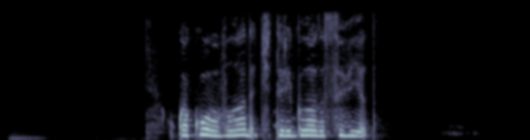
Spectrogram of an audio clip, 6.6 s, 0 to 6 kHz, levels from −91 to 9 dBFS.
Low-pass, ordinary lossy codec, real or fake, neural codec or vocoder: 5.4 kHz; MP3, 48 kbps; fake; codec, 16 kHz, 16 kbps, FreqCodec, larger model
